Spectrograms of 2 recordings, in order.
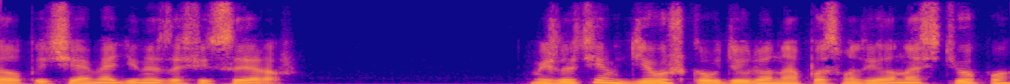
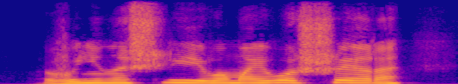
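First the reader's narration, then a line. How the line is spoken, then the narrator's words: Desperate exclamation, girl. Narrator (Russian): С отчаянием воскликнула девушка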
